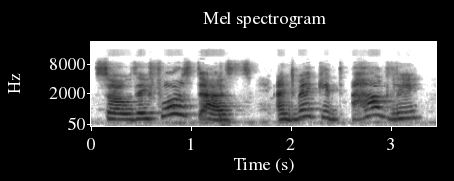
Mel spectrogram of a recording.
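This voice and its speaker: High-voiced Arabic-speaking woman, halting. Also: expressive, fairly bright tone. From Palestine. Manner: halting, many fillers and restarts. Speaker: guest. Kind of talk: interview answers.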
